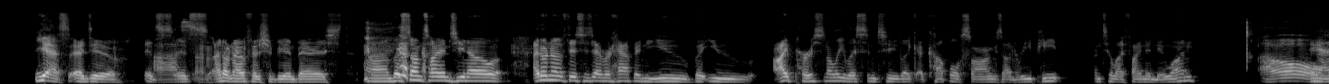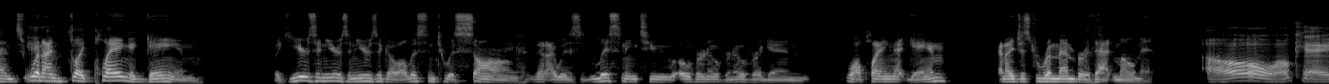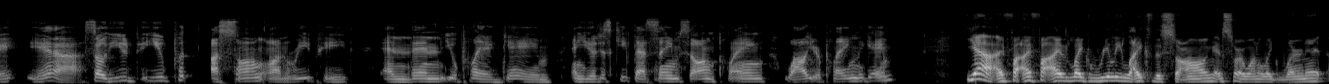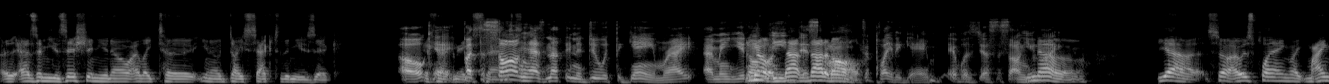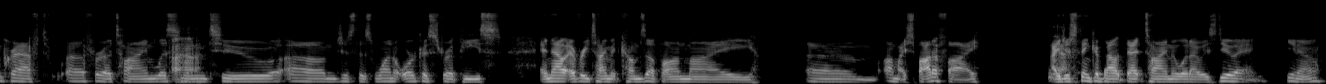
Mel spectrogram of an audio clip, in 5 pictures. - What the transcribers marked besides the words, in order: tapping; laugh
- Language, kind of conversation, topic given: English, unstructured, How should I use music to mark a breakup or celebration?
